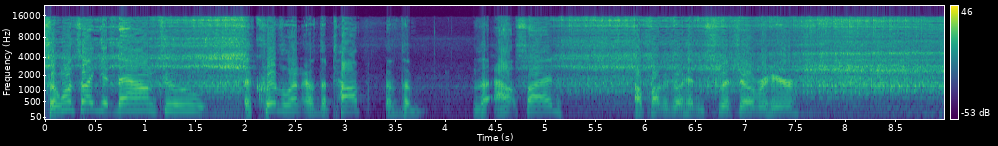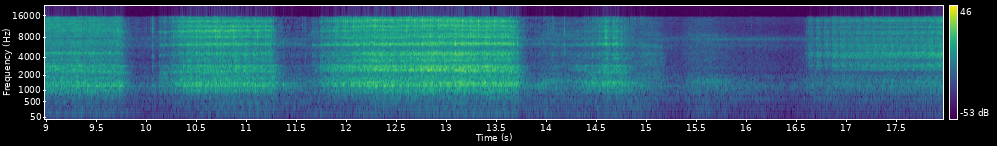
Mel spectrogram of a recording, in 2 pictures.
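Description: A lathe hums steadily.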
